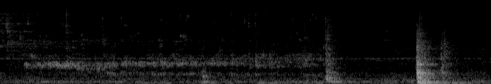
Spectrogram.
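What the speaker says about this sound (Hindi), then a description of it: "अब इसमें मैं पानी डालूंगी" Water pours into a thick gram flour (besan) batter in a home kitchen, a running splash that swells briefly near the end, with small clinks of a bowl or utensil.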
